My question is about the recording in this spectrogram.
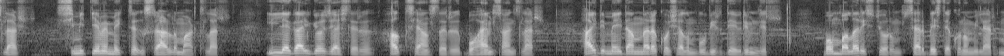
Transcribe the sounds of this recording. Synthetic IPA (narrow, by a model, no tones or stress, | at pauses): lˠaɾ̥ | simit̪jememɛc̚t̪ʰɛɯsɾaɾlˠɯmaɾt̪ʰɯlˠaɾ̥ | ilʲːeɡalʲɟøzjaʃlˠaɾɯhalˠksjanslˠaɾɯboɦæmsand͡ʒɯlˠa̰ɾ̥ | hajd̪imejd̪anlˠaɾakʰo̞ʃalˠɯmbubiɾd̪ɛvɾimd̪iɾ̥ | bo̞mbalˠaɾist̪ʰijo̞ɾumsæɾbɛst̪e̞kʰo̞no̞milʲæ̰ɾ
